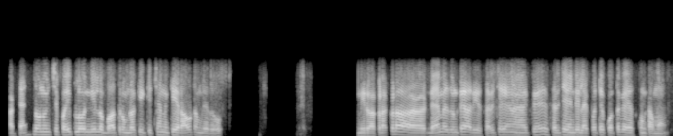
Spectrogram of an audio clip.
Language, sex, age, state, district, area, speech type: Telugu, male, 30-45, Andhra Pradesh, Chittoor, rural, conversation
